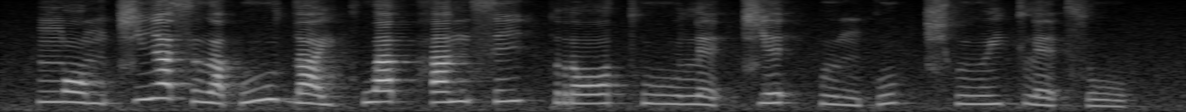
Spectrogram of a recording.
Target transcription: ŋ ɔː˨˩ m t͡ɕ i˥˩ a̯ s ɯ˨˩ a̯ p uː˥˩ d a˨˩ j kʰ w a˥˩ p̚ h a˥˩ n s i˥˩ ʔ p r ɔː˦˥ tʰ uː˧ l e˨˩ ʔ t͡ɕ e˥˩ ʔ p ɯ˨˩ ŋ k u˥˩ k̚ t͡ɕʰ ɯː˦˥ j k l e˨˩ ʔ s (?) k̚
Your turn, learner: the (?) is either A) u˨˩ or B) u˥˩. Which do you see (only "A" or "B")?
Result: A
